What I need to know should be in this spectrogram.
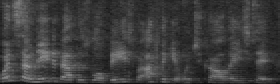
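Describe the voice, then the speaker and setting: A woman with a Louisiana accent, audible room echo and noticeable background noise. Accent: Southern US (Louisiana). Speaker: homesteader and bread baking instructor. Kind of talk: conference workshop talk. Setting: conference room with live audience.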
